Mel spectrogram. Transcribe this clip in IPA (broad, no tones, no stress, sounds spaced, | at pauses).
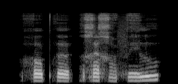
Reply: h ɔ pʰ ʌ | χ ɛ χ ɑ̤ f ɛ̤ l u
